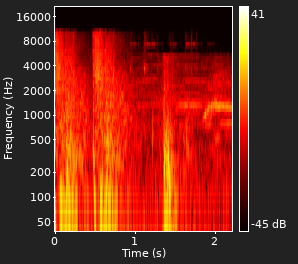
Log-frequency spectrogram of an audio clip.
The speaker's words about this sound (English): Jesus, you just shot her in cold blood.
